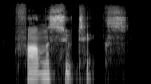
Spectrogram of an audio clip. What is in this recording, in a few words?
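"pharmaceutics", English, British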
